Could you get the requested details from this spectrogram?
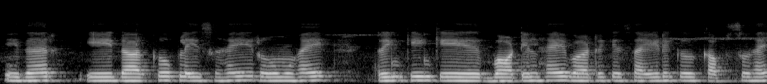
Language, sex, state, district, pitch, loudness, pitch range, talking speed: Hindi, female, Punjab, Kapurthala, 175 Hz, -19 LUFS, 170-180 Hz, 135 wpm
